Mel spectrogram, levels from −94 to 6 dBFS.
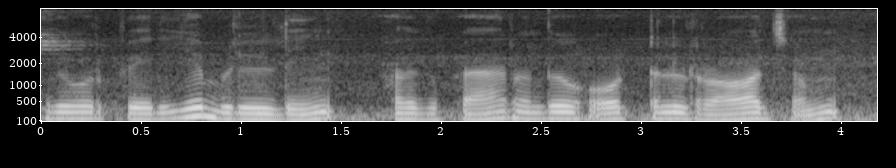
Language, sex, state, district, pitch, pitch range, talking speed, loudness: Tamil, male, Tamil Nadu, Kanyakumari, 120 Hz, 110-130 Hz, 155 wpm, -17 LUFS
